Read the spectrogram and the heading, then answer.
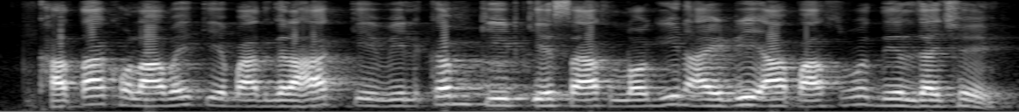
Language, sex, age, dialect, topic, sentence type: Maithili, male, 18-24, Eastern / Thethi, banking, statement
